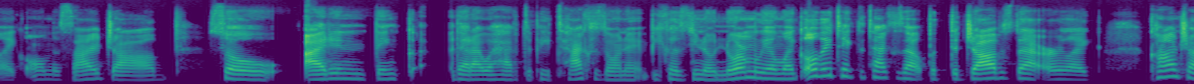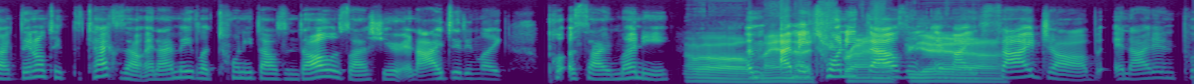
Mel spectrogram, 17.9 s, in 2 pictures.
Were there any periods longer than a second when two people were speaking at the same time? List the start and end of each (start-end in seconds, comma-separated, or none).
14.6-16.5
